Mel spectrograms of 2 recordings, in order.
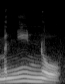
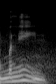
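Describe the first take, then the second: First: Menino with the final O clearly sounded; full pronunciation. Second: Manin, the final O of menino dropped; Azorean pronunciation. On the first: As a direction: say menino with every vowel, ending on O. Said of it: "there's an O at the end". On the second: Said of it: "We don't pronounce". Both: Shown as a demonstration.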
